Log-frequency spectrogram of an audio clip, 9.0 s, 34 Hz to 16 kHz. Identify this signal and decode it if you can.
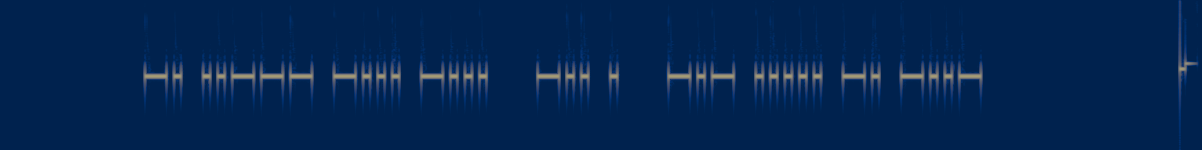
Morse code, heard as a keyed tone, about 23 wpm, 700 Hz. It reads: N2BB DE K5NX
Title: USA Callsign DE Callsign - 4 Characters - 22wpm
